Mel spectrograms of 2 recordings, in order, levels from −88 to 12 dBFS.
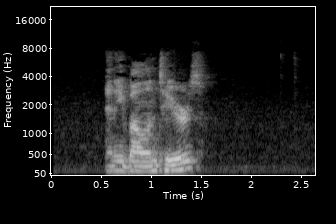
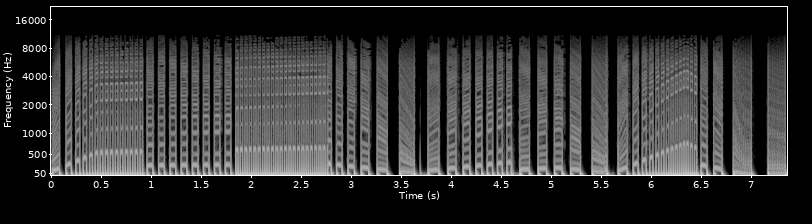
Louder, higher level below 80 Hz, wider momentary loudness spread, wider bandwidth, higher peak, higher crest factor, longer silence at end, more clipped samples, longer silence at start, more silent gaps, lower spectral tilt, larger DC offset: first, -17 LUFS vs -22 LUFS; second, -58 dBFS vs -20 dBFS; first, 15 LU vs 5 LU; second, 7.4 kHz vs 9.6 kHz; about the same, -2 dBFS vs -4 dBFS; about the same, 18 dB vs 14 dB; first, 1.15 s vs 0 s; neither; first, 0.55 s vs 0 s; second, none vs 7.08-7.15 s; about the same, -6.5 dB/octave vs -5.5 dB/octave; neither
